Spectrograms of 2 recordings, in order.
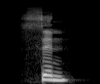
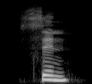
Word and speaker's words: xin: In Vietnamese, please is xin. Xin. Let's break it down by syllable. Xin. Now let's hear it again.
